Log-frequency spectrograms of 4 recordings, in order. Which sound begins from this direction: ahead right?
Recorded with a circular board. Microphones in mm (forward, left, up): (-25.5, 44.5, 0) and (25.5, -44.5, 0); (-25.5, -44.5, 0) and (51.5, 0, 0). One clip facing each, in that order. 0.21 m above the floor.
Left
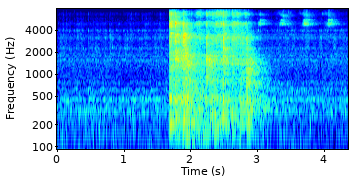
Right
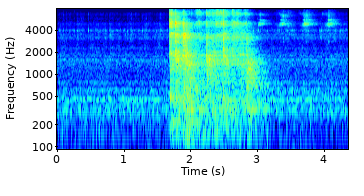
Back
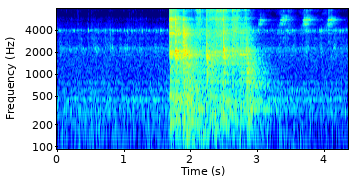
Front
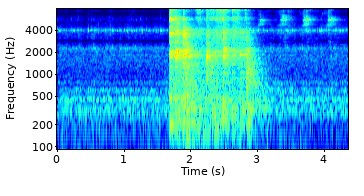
Scissors, at 3.0 s.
